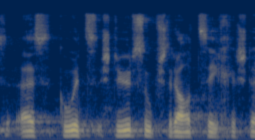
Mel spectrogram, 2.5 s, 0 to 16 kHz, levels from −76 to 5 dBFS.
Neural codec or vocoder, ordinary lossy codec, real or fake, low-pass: none; none; real; 10.8 kHz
